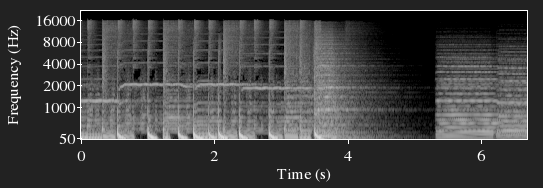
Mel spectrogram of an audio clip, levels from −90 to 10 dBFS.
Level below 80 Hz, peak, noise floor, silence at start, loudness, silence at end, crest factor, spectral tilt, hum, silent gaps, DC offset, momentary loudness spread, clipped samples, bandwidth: -22 dBFS; 0 dBFS; -63 dBFS; 0 s; -18 LUFS; 0 s; 18 dB; -5.5 dB/octave; none; none; under 0.1%; 13 LU; under 0.1%; 16.5 kHz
